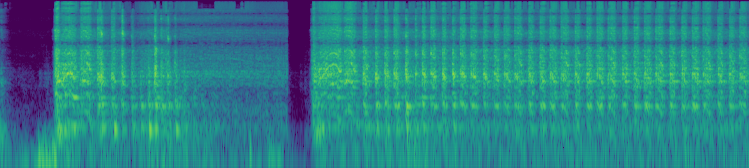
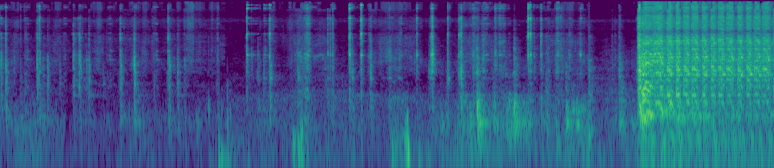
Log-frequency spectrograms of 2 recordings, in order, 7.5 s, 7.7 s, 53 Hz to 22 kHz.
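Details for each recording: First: Shengong 20 diesel that won't start; two cranking tries with even starter beats about four a second, never firing; failed high-pressure fuel pump, fixed by replacement. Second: Shengong 20 that wouldn't start, after replacing the high-pressure fuel pump: clicks and handling noise, then the engine fires abruptly and settles into a steady, even run; starts cleanly.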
